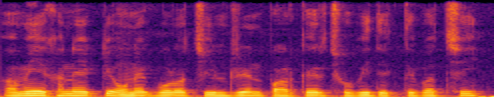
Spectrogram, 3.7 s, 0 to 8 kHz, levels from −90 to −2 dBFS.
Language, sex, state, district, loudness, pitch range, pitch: Bengali, male, West Bengal, Alipurduar, -14 LUFS, 130-150 Hz, 140 Hz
